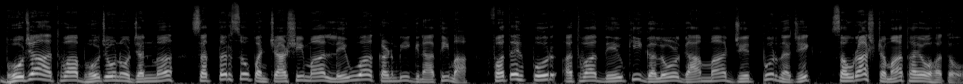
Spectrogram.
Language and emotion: Gujarati, neutral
